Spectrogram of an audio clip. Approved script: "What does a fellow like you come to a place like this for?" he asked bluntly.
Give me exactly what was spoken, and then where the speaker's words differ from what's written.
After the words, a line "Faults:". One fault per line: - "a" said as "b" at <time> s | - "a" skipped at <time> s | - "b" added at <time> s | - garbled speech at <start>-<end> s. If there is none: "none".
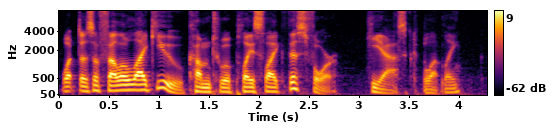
"What does a fellow like you come to a place like this for?" he asked bluntly.
Faults:
none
